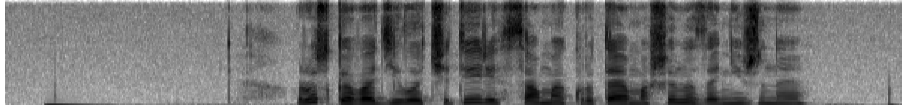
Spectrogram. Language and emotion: Russian, neutral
